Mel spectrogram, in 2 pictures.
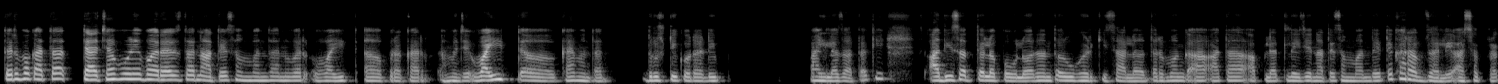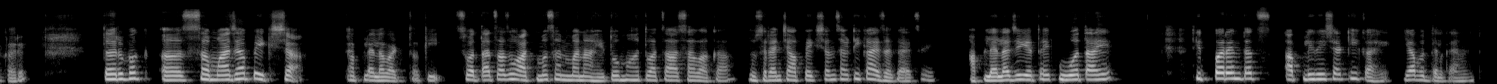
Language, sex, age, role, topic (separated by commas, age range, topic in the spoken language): Marathi, female, 30-34, host, सामाजिक दबावामुळे तुम्ही कधी सत्य लपवता का?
